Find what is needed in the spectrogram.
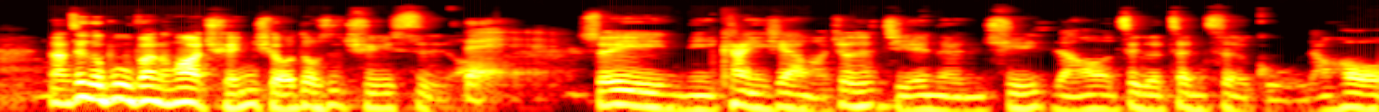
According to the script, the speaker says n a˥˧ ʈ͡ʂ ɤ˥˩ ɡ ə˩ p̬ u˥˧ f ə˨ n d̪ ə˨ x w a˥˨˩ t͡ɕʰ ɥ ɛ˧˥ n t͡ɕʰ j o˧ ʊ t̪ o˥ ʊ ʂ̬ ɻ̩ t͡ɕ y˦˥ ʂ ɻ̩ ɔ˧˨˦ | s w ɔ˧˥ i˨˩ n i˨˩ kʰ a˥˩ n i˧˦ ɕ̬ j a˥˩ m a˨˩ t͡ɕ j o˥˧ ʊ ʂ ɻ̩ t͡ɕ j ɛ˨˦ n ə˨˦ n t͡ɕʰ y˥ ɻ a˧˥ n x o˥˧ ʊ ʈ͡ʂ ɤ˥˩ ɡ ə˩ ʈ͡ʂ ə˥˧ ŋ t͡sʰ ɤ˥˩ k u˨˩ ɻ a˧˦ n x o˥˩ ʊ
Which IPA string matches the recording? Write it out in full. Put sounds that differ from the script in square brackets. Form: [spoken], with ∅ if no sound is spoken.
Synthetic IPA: n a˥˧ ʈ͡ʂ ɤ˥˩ ɡ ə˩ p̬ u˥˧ f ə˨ n d̪ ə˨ x w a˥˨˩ t͡ɕʰ ɥ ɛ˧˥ n t͡ɕʰ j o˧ ʊ t̪ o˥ ʊ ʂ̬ ɻ̩ [t͡ɕʰ] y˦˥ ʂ ɻ̩ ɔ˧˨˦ | s w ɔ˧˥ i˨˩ n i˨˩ kʰ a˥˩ n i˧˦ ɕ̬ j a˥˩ m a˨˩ t͡ɕ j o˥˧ ʊ ʂ ɻ̩ t͡ɕ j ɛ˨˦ n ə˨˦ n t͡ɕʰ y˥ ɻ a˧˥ n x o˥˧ ʊ ʈ͡ʂ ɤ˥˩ ɡ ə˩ ʈ͡ʂ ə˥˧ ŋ t͡sʰ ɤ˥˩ k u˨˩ ɻ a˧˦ n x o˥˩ ʊ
